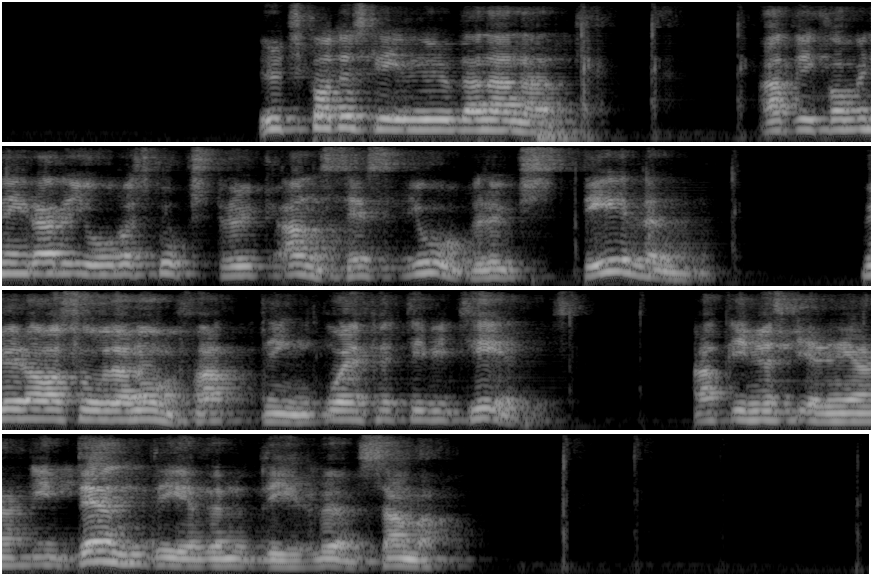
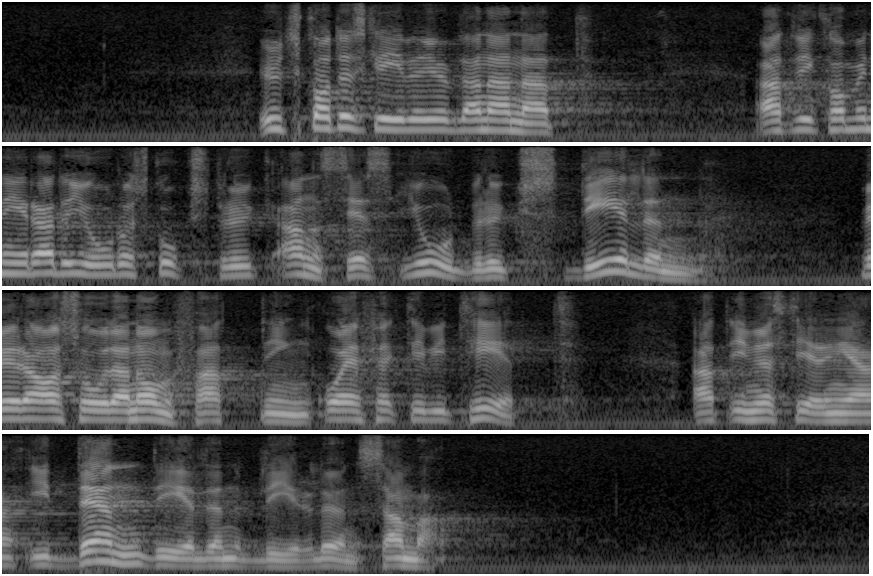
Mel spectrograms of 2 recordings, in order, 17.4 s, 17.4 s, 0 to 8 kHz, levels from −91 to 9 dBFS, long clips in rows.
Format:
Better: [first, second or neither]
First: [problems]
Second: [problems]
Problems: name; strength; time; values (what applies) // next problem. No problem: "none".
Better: second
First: noise reduction (neural mask model DeepFilterNet 3)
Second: none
